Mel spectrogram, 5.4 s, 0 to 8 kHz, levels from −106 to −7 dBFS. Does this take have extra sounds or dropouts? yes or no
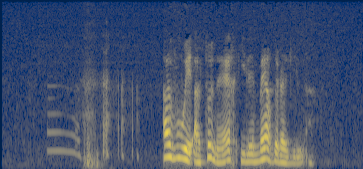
yes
